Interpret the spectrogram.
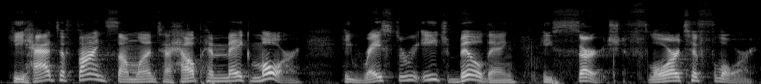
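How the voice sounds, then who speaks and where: A man's voice: on the high side, very animated, slow, sharp tone. A man reading a rhyming picture book aloud with a playful, rhythmic delivery. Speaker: storybook reader.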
